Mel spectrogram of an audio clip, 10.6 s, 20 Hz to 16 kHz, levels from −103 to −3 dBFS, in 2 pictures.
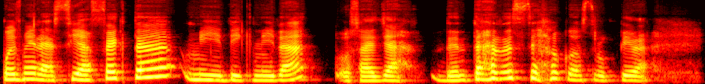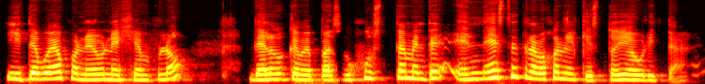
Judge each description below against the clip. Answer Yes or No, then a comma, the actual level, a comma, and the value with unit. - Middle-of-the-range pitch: No, high, 230 Hz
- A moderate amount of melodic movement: Yes, average, 4.6 semitones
